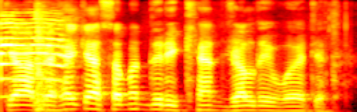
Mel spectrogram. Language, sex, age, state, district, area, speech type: Kashmiri, male, 18-30, Jammu and Kashmir, Budgam, rural, read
